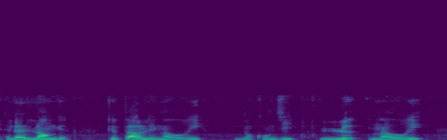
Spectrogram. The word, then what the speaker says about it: Maori: rarement, c'est le mot Maori. Première syllabe, ma, M-A, deuxième syllabe, O, avec la lettre O. Et dernière syllabe ri, R-I.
